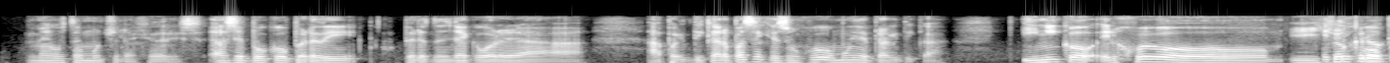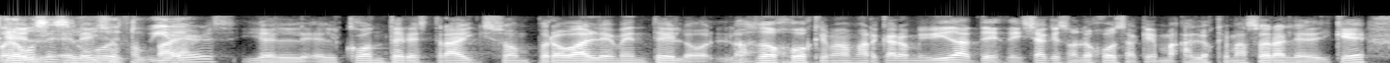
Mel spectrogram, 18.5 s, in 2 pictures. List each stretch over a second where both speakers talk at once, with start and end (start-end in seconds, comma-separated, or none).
8.8-10.6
